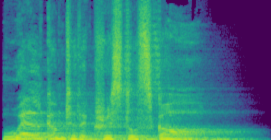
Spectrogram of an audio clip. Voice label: female Welcome; Odin

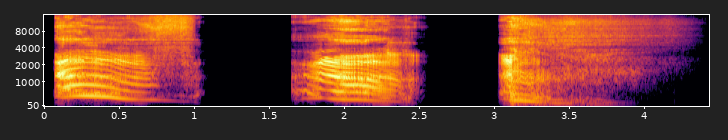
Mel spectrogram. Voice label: dying, en US; Varus Ascended

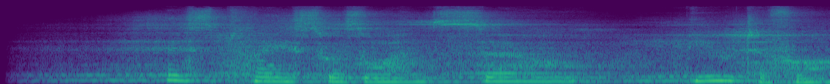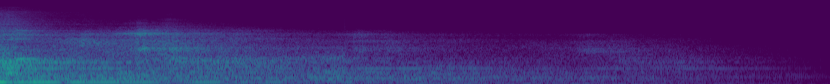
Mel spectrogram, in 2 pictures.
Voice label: Altar Capture, Female

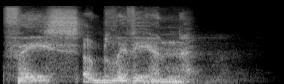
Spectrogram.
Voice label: attack, en US; Varus

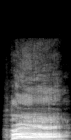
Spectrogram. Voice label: spellcast effort, en US; Trundle

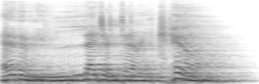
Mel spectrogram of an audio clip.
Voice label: female, On Champion Unreal Kill

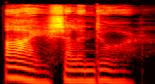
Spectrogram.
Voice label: attack, en US; Anivia

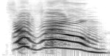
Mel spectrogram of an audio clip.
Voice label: spell cast effort; Lulu

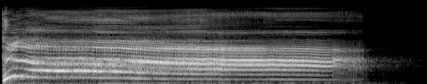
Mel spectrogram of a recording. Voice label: dying, en US; BloodKingVladimir

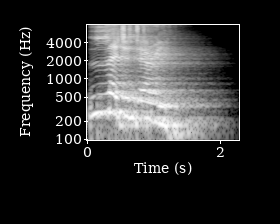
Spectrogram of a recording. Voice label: female On Killing Spree

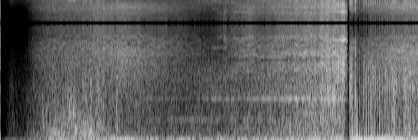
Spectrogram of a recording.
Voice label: spirit emote death; LoL; udyr

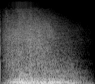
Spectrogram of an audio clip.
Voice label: summoner battlecry; LoL

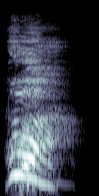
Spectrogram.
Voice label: spellcast effort; Fizz

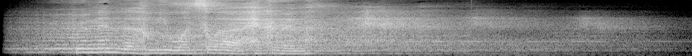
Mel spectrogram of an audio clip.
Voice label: altar capture, female, en US; Hecarim

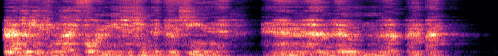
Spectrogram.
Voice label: joke, en US; Vel'Koz

